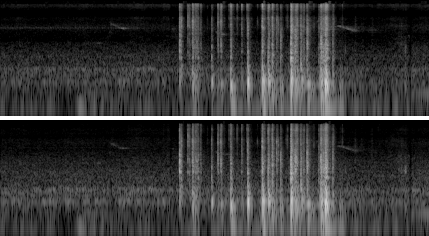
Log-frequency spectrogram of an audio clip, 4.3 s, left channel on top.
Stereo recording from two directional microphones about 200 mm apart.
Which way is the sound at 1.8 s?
Centre (ahead or behind).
